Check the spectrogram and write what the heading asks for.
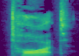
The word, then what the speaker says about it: taught: Taught. Taught. Think. Thought. Thought. Remember that the G is silent in these verbs.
